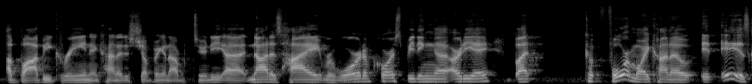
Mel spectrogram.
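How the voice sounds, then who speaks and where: A man's voice: medium pitch, bright, forceful tone. A man co-hosting a fight talk show, analysing at length with frequent fillers and restarts. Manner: rambling, many fillers and restarts. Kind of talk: casual analysis chat.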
